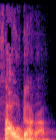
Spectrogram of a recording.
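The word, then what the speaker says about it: saudara: ভাই সাধারণত হওয়া উচিত সাউডারা, সাউ ডা রা, উচ্চারণটা হবে সাউ ডারা।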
